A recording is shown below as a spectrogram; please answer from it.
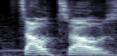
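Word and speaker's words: Cao Cao: ] me up because i know how to pronounce the names so like soutsau's name is t apostrophe s-a-o-t apostrophe s-a-o not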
